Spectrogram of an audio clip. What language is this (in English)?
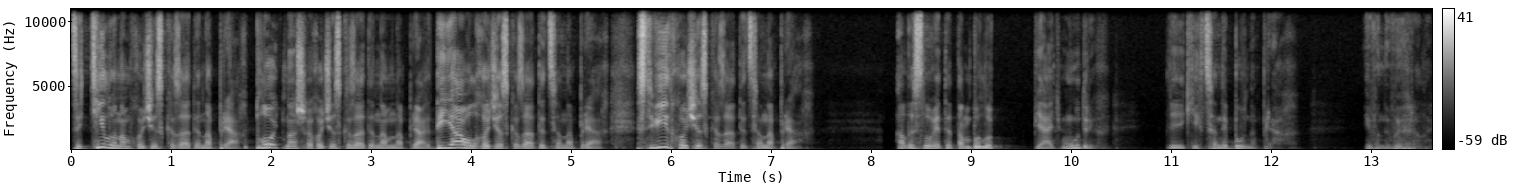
Ukrainian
